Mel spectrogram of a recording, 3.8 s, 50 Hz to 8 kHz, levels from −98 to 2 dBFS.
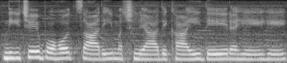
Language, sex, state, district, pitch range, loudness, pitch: Hindi, male, Madhya Pradesh, Dhar, 185-210 Hz, -13 LUFS, 190 Hz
